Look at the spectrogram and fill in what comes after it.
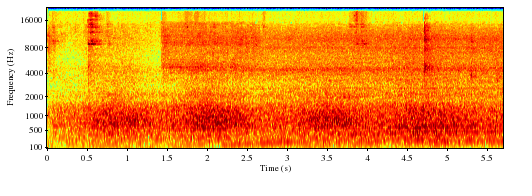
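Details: Nissan RD28 diesel in a GQ Patrol after injection pump swap and 11mm upgrade, timing advanced slightly for hard starting; steady even idle with light clatter, no stumble or odd knock; owner first thought it too knocky but it sounds fine.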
